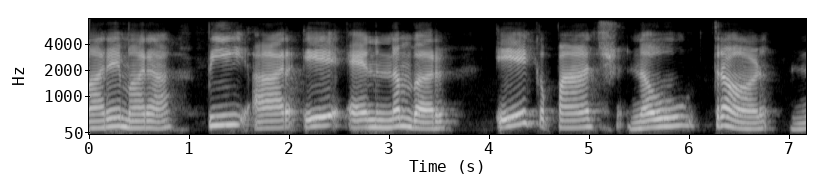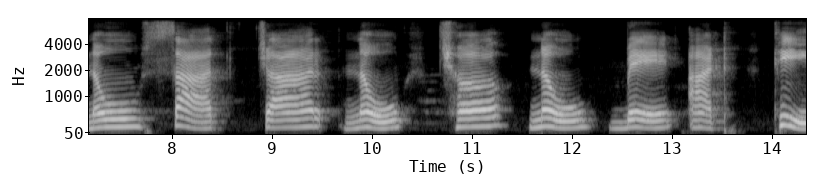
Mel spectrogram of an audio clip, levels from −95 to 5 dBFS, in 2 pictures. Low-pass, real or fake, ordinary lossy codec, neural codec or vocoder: 7.2 kHz; fake; none; codec, 44.1 kHz, 7.8 kbps, Pupu-Codec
